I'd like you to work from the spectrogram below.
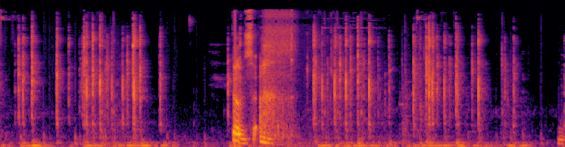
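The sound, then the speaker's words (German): Rapid, loud computer keyboard clicking runs nearly the whole time, dense clattering keystrokes, with a brief spoken phrase breaking in around the middle. “Digga, du klickerst hier viel zu laut mit deiner Tastatur.”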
